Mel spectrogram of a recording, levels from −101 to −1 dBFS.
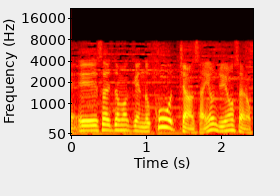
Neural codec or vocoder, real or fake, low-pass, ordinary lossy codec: none; real; none; none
